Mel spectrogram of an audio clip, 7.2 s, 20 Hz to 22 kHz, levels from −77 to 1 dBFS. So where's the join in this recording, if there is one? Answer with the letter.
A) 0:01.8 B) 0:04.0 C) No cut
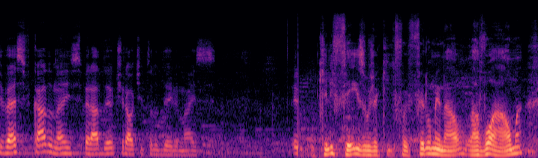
B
